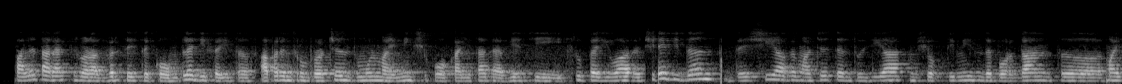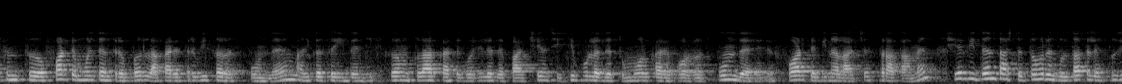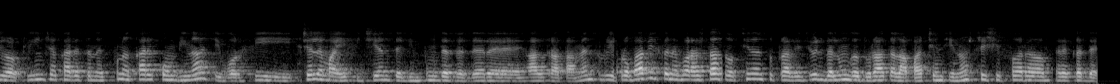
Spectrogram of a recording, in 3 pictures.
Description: medicul oncolog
